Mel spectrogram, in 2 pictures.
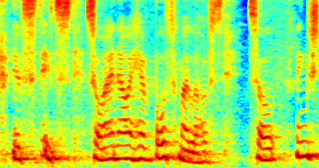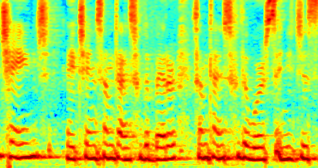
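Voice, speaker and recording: A woman speaks with fairly even intonation and very even loudness, amid audible room echo and noticeable background noise. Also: fairly high pitch for a woman, moderate pace. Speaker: church member. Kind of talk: group discussion.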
